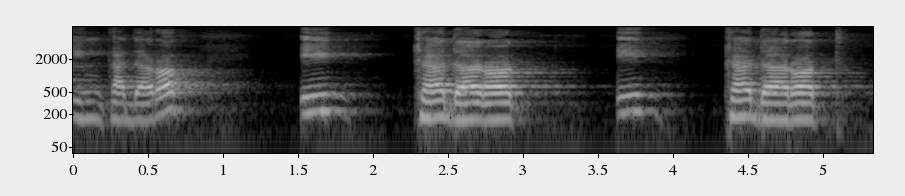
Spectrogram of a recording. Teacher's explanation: ikhfa kita benar yang ada gunahnya karena ikhfa itu harus gunah makna gunah makhrajnya keluar dari hidung kita tutup hidung kita lalu kita baca inkadarat in kadarat in kadarat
